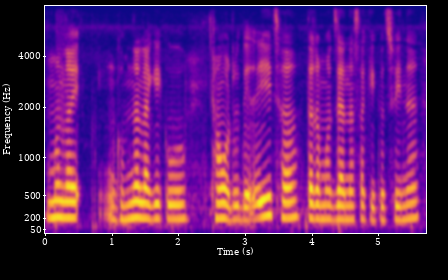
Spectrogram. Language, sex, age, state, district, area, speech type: Nepali, female, 30-45, West Bengal, Kalimpong, rural, spontaneous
